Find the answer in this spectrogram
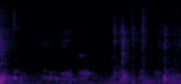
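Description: Plastic toy doll being handled: a sharp click at the very start, then faint small clicks and fiddling noises.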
